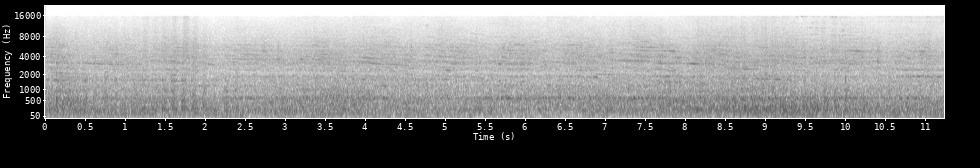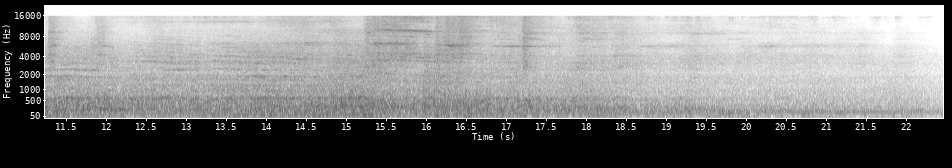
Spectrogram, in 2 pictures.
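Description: Freight cars rolling past close by: a steady noise of steel wheels on rail, with clicking over the rail joints and a thin, high wheel squeal. A run of sharper clicks comes in the middle, and the sound fades away over the last few seconds.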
